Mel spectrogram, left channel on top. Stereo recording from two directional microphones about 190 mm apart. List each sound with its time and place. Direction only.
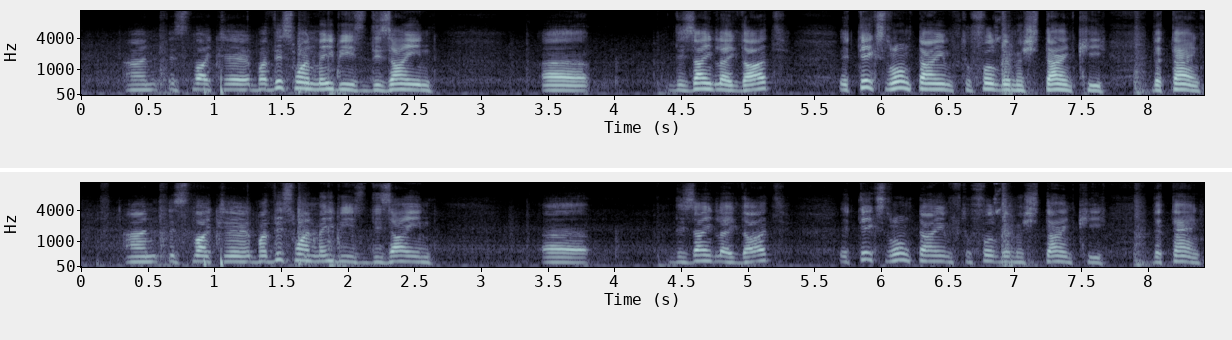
0.9 s speech: 35° left (ahead or behind)
1.5 s speech: 60° left (ahead or behind); by 1.9 s 75° left (ahead or behind)
2.0 s speech: 55° left (ahead or behind)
